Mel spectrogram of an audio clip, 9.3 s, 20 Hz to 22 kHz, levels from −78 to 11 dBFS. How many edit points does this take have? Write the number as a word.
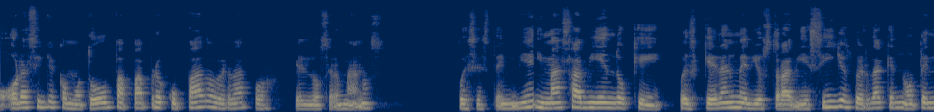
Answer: three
